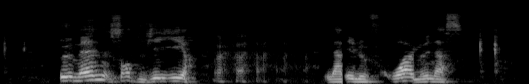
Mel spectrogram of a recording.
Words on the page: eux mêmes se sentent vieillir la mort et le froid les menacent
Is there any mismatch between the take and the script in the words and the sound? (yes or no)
yes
